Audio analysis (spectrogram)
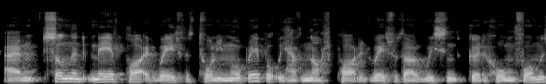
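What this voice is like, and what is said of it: Hoarse, worn-out voice. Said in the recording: “My voice is a little bit shot from shouting at linesmen ... my voice is absolutely knackered”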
